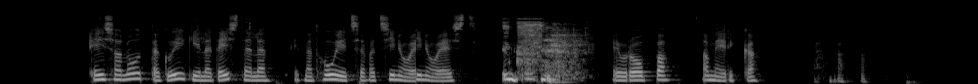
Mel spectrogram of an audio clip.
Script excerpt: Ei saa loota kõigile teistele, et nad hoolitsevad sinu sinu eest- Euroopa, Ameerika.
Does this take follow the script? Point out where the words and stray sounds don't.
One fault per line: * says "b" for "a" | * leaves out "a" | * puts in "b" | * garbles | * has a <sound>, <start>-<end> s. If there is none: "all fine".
* has a sneeze, 5.0-6.0 s
* has a laugh, 8.1-8.7 s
